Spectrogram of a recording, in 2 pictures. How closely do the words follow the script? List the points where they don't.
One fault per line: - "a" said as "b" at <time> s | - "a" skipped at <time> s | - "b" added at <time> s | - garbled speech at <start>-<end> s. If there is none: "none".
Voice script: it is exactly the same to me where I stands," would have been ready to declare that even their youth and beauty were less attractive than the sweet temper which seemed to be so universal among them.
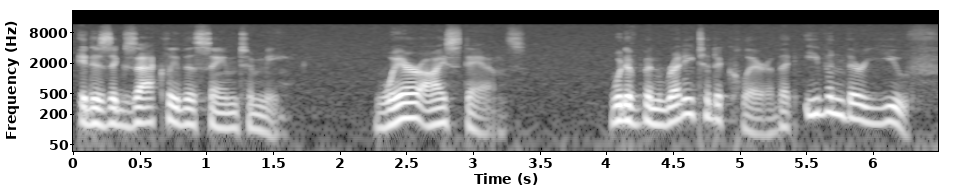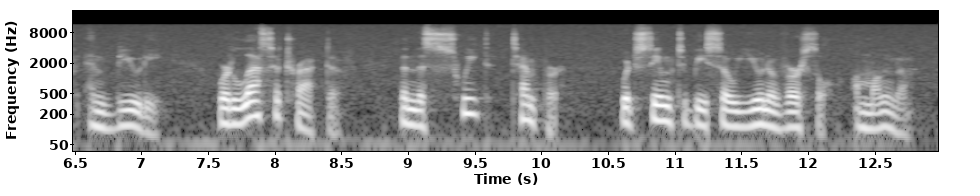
none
